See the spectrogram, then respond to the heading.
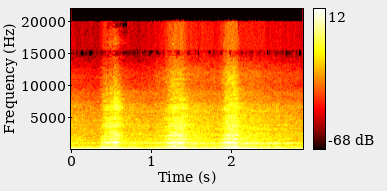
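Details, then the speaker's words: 1993 Suzuki Carry mini truck on a cold start, before the exhaust replacement: high cold idle, and three throttle blips each give a loud raspy roar that falls back to a lumpy idle. The straight-through muffler barely quiets it, so the exhaust is very loud. "as you can hear it sounds pretty terrible straight muffler gonna see it right in there pretty bad it's kind of high idling right now because it's pretty cold where I'm at"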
